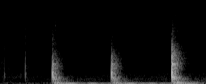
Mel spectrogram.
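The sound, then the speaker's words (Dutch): Three firm, evenly spaced knocks on the door of a small house in the woods, each a dull, resonant thud, after two faint light taps. “Nieuwsgierig naar wie er zo diep in het bos woonde, klopte ze op de deur.”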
